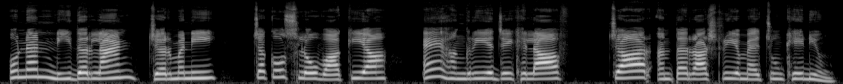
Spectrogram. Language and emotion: Sindhi, neutral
